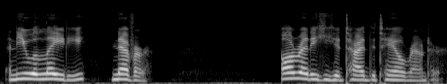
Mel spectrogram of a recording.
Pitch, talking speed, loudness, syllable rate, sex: 220 Hz, 175 wpm, -17 LUFS, 5.9 syllables/s, female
